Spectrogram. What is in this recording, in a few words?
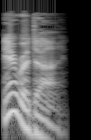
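"aerodyne", British English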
